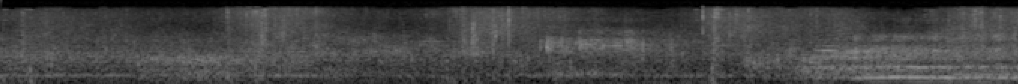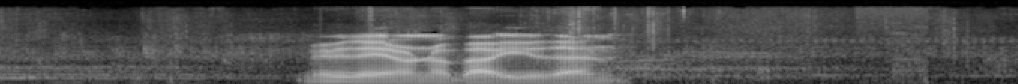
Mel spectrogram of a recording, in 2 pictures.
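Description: Footsteps crunch softly on stone and grass.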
